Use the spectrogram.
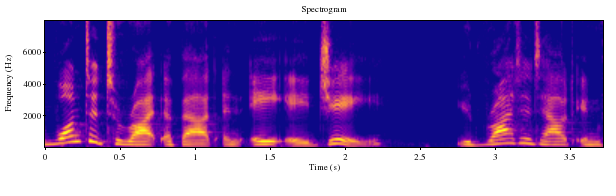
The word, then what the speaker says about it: EEG: or an acronym an eeg brain scan helps answer that say the swinburne researchers he says an e e g that's an abbreviation we don't pronounce it egg we say e e g eeg stands for electroencephalograph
